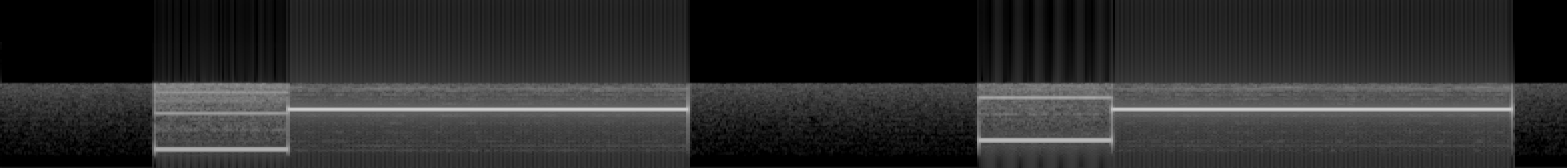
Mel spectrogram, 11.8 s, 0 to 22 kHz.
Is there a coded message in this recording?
Yes: two-tone page from 1.2 to 11.3 s, heard as a one-second tone, then a three-second tone, about 460 then 1500 Hz, about 670 then 1500 Hz.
